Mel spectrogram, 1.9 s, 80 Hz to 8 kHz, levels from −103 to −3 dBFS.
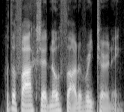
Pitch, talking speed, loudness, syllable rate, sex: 95 Hz, 255 wpm, -20 LUFS, 5.9 syllables/s, male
